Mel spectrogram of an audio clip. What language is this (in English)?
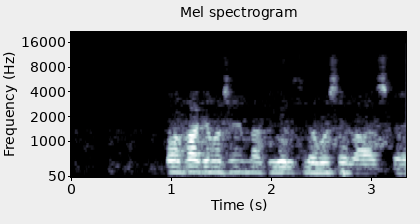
Urdu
